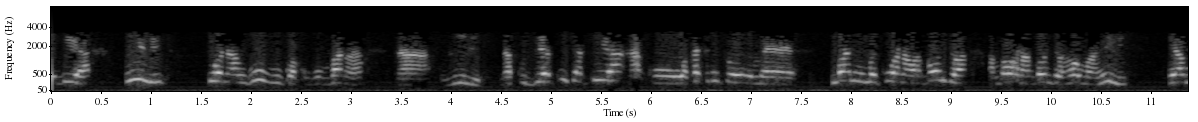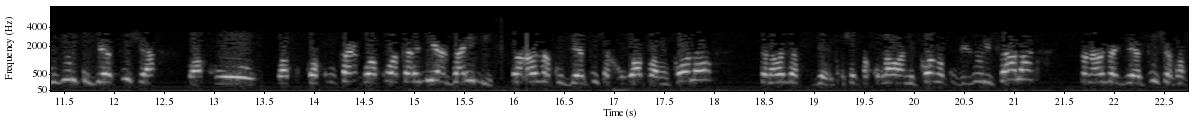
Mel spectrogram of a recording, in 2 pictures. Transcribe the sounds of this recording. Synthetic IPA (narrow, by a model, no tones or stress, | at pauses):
iɓia | hili | tuwɛnaŋɡuvukwakuɡumbana | namili | nakuʄiɛpuʃapianakuwakatimm̩tɔumɛ | umbaniumɛkuwanawaɠɔɲd͡ʒwaːmbaɔwanaɠɔɲd͡ʒwaɦaɔmahili | niam̩zuɾikuʄiɛpuʃa | kwaku | wakwaukwakuwakaɾiɓiazaiɗissanawɛzakuʄiɛpuʃakuwapam̩kɔnɔ | i̥sanawɛzakuʄiɛpuʃakakunawamikɔnɔkvizuɾisana | si̥sanawɛzaʄiɛpuʃakwa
